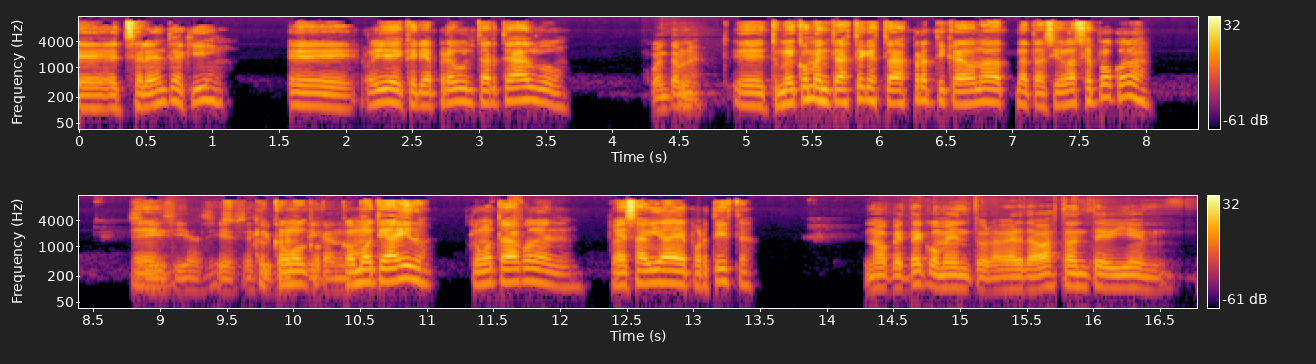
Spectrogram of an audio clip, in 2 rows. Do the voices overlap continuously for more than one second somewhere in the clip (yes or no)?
yes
